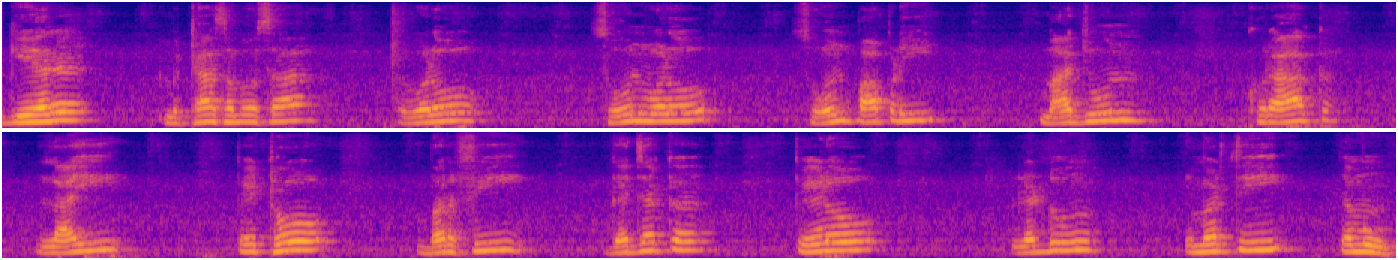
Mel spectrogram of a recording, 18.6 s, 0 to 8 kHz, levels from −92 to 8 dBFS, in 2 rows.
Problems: constant background noise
